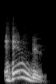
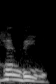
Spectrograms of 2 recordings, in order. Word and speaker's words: Hindi: They got another place, all the signs are in Hindu. You understand what I'm saying? Hindi, actually, is how you say it.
